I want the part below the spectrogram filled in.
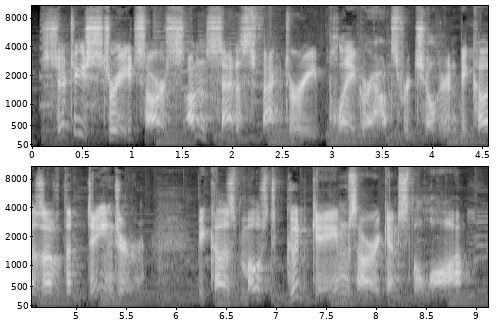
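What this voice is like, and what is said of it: Imitates another person's voice. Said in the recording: “I'm going to do my Roosevelt impression, right? Get ready.”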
